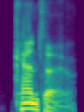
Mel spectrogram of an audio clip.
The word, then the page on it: canto: British English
